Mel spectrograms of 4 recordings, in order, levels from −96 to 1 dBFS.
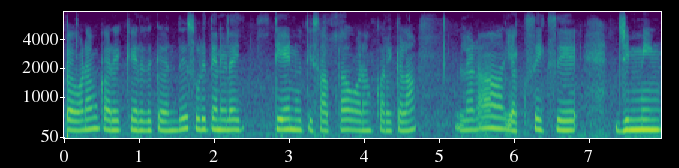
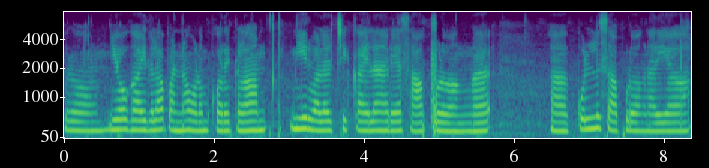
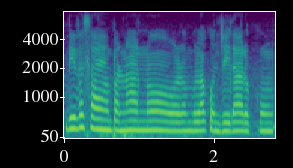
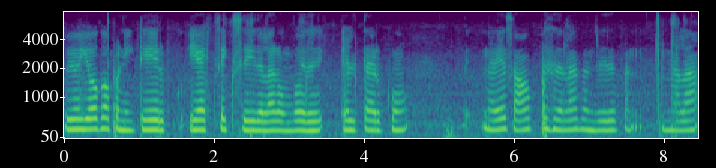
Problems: none marked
